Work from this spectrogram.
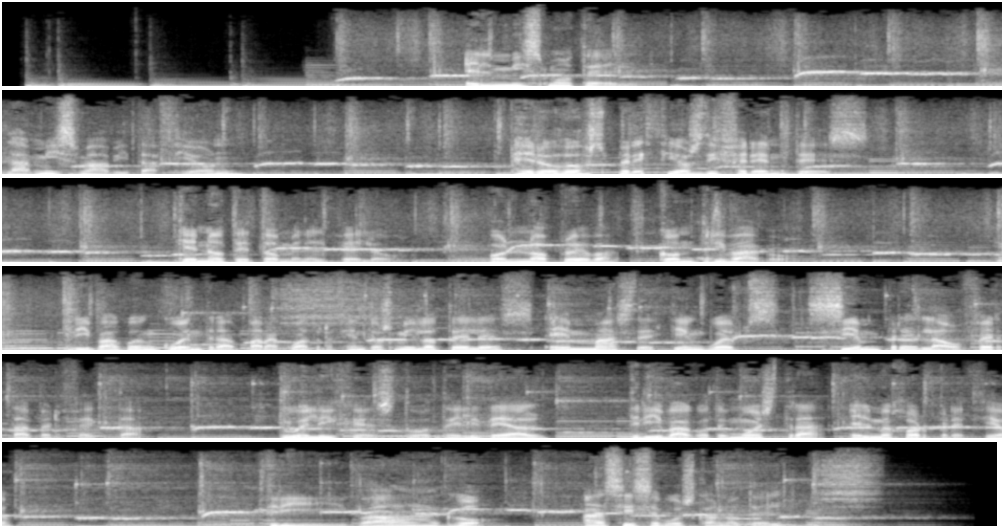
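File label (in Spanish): speaker search spa werbung, Spanish, advert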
